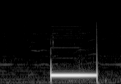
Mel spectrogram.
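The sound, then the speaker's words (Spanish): A single loud, steady telephone ringback tone sounds for about half a second while a guest is being called, a flat electronic beep heard clearly on its own with no talking. “Vamos a ver si nos contesta por acá.”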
